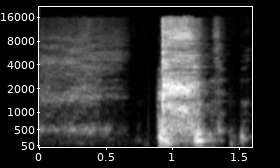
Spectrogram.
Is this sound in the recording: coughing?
yes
